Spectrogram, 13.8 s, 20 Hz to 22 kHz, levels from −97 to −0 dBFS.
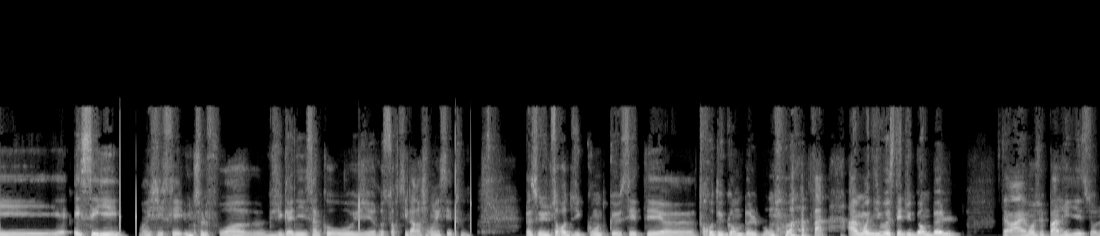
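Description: Loud pops land at 1.50 to 1.72 s, 4.49 to 4.51 s and 5.69 to 5.90 s. The first and last are double. The speech continues underneath. Likely voltage glitches, far louder than the speech.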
